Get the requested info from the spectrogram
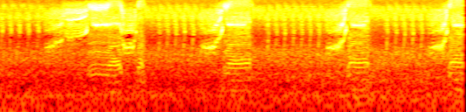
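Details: Cicada with transparent wings, filmed at close range on a tree as it pumps its abdomen to sing: loud buzzy, harmonic-rich phrases repeat about every second, each with a rising then falling sweep.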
